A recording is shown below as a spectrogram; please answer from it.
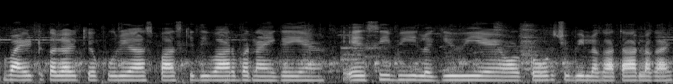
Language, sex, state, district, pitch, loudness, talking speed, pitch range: Hindi, female, Rajasthan, Bikaner, 195 Hz, -16 LUFS, 185 wpm, 190-200 Hz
